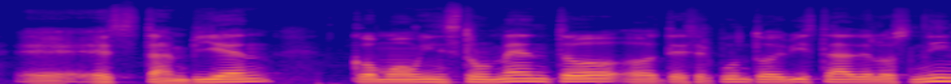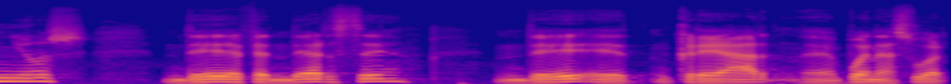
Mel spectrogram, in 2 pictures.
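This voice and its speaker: A man with a Mandarin Chinese accent speaks very slowly in a dark, mellow tone at medium pitch, with ordinary pitch variation. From China, Beijing. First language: Mandarin Chinese (speaking Spanish). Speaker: diplomat. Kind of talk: interview. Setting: ambassador's residence. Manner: halting, many fillers.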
